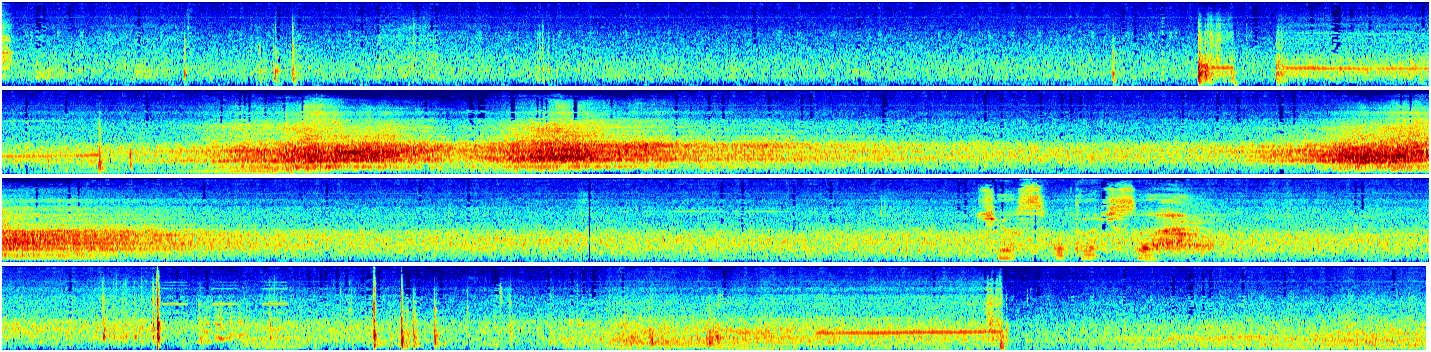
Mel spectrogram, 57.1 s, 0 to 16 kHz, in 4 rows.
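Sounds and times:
car road and tyre noise: 0.0 - 57.0
passing traffic rushes: 12.1 - 57.0.

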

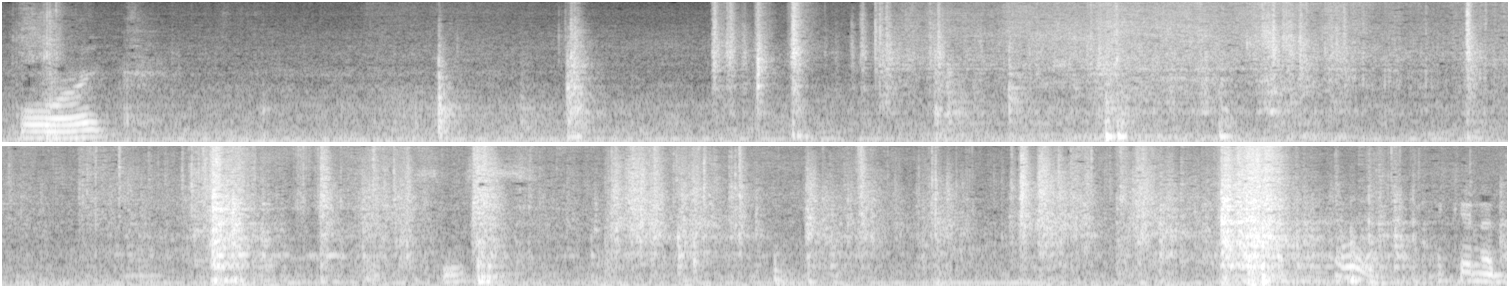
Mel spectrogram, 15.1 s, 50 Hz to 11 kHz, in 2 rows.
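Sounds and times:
foil crinkling: 3.6 - 15.0
meat sizzling on a tray: 4.4 - 15.0.

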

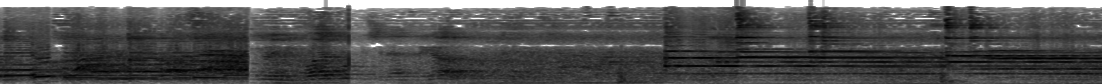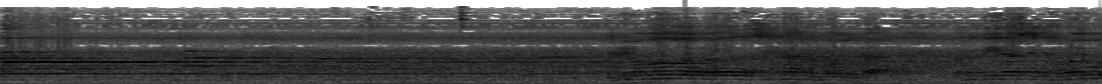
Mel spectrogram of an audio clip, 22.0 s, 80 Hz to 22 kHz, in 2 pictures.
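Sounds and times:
bell ringing: 5.8 - 22.0.

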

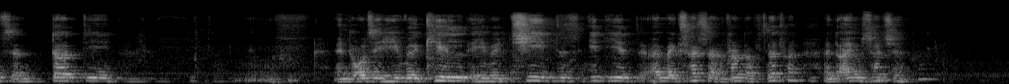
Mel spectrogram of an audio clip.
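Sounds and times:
man speaking into a microphone: 0.0 - 1.2, 2.6 - 9.2
faint low vocal murmur: 1.1 - 6.7.

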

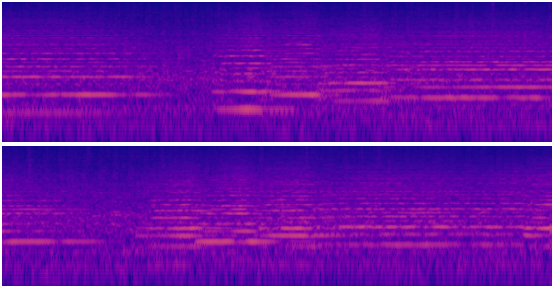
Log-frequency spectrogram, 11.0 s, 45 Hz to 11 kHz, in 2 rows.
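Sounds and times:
slow sad bowed strings: 0.0 - 11.0.

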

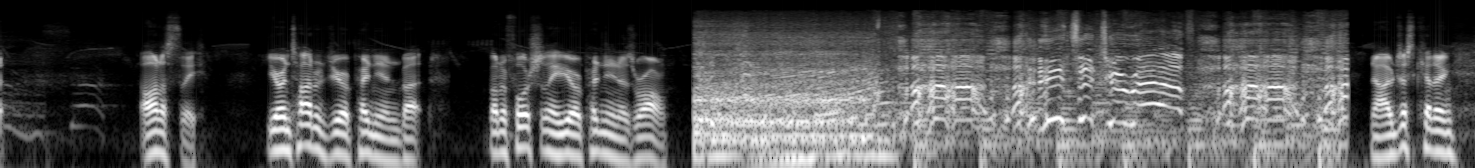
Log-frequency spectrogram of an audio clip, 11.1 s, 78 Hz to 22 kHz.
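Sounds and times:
loud noisy sound effect: 5.2 - 7.0
cartoon character voices: 6.6 - 10.1.

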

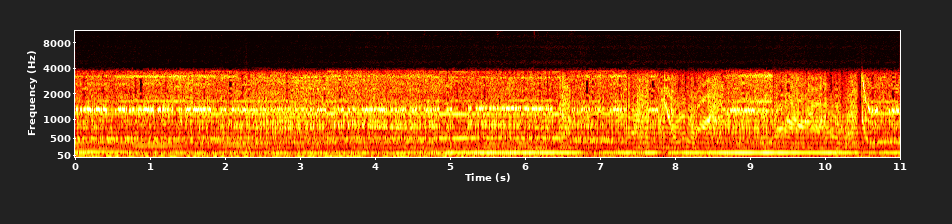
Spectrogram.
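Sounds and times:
electronic drone of held tones: 0.0 - 11.0.

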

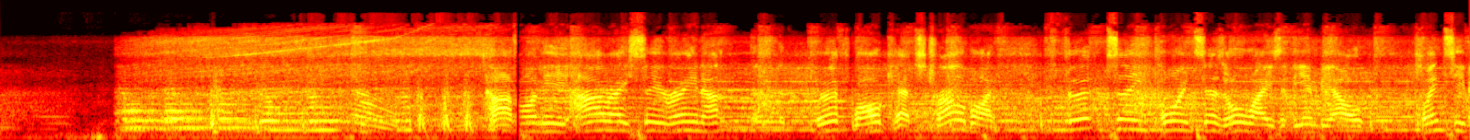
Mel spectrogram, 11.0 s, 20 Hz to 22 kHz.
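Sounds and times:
high rising sweep: 0.8 - 4.4
broadcast bumper music: 0.9 - 11.0.

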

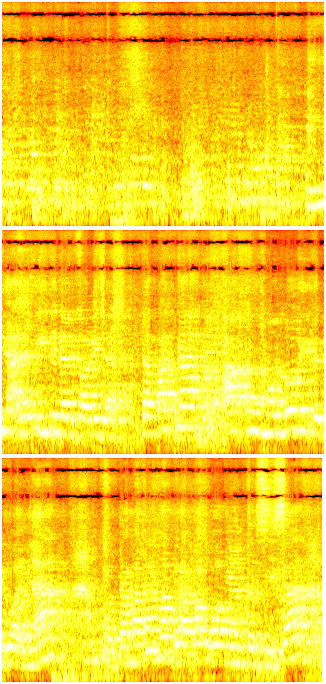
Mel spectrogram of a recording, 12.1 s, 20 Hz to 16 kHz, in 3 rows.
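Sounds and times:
indistinct voices: 0.0 - 12.0.

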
